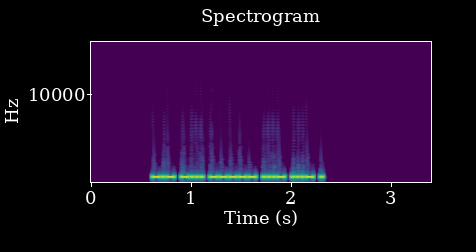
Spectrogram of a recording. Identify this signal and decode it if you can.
Morse code, heard as a keyed tone, about 51 wpm, 700 Hz. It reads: KB0VVE
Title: USA Call Signs - 6 Characters - 4x Character Spacing - 50wpm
